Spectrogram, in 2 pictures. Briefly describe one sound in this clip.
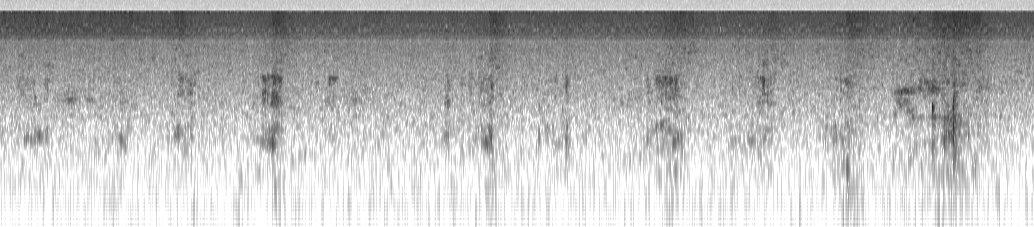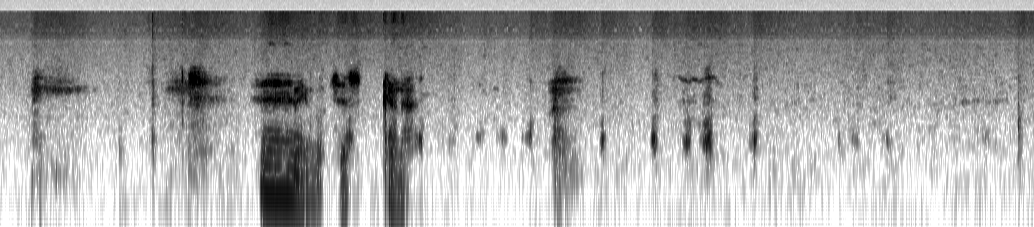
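A hand smears paint across a canvas.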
